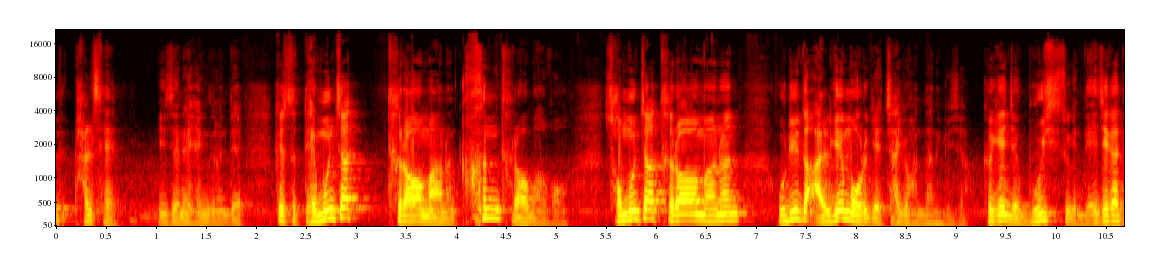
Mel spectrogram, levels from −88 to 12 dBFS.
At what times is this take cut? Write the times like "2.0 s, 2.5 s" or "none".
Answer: none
